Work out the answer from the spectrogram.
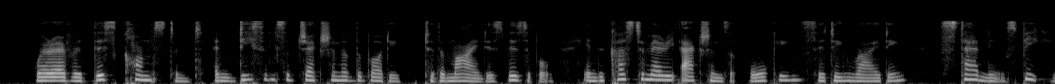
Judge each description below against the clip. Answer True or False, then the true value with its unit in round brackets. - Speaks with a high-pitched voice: False (175 Hz)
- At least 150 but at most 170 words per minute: False (135 wpm)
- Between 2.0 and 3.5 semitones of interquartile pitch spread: False (4.4 semitones)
